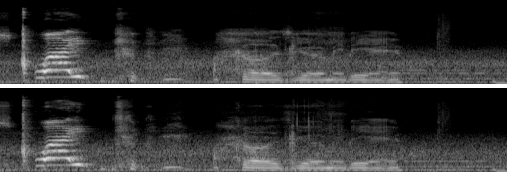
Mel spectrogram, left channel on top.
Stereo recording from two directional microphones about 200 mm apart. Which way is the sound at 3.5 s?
20° right (ahead or behind).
